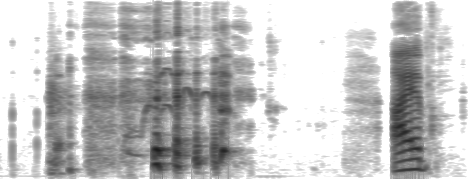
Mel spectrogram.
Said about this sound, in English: I have the worst case of hiccups right now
